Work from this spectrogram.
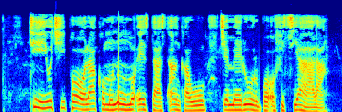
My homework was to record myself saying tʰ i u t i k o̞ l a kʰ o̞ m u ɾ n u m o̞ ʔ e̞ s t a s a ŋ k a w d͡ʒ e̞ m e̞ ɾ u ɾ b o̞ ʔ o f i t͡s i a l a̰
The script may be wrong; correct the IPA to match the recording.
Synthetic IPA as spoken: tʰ i u t͡ʃ i p o̞ l a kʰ o̞ m u n u m o̞ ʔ e̞ s t a s a ŋ k a w d͡ʒ e̞ m e̞ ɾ u ɾ b o̞ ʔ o f i t͡s i a l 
